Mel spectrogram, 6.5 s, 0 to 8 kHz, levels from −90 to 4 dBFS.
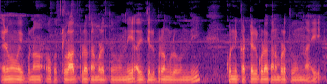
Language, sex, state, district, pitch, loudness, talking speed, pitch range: Telugu, male, Telangana, Hyderabad, 90 Hz, -20 LUFS, 145 wpm, 85-95 Hz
